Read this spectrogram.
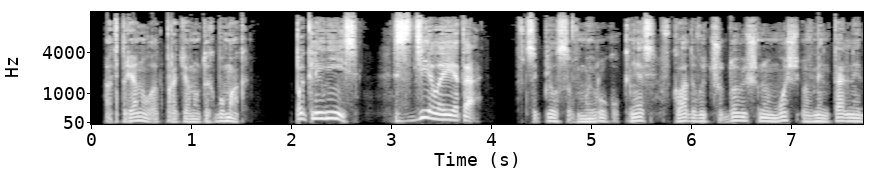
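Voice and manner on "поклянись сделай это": much higher, loud demanding shout; dying prince demands an oath, high and loud; commanding shout. Acted. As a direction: force the oath out of him.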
